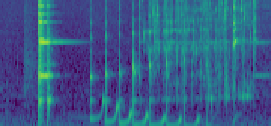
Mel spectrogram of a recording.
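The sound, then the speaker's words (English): A sharp glassy clink, then whiskey glugs from a bottle into a clean Glencairn whiskey glass in a quick run of about seven or eight gurgling pulses, clear, with no talking. “Let's go for a pour.”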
